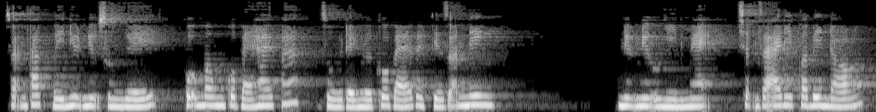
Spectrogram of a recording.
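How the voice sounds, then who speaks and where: Female audiobook narrator, even and smooth; dull lo-fi sound with long reverb. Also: medium pitch, fairly quick. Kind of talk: scripted narration.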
